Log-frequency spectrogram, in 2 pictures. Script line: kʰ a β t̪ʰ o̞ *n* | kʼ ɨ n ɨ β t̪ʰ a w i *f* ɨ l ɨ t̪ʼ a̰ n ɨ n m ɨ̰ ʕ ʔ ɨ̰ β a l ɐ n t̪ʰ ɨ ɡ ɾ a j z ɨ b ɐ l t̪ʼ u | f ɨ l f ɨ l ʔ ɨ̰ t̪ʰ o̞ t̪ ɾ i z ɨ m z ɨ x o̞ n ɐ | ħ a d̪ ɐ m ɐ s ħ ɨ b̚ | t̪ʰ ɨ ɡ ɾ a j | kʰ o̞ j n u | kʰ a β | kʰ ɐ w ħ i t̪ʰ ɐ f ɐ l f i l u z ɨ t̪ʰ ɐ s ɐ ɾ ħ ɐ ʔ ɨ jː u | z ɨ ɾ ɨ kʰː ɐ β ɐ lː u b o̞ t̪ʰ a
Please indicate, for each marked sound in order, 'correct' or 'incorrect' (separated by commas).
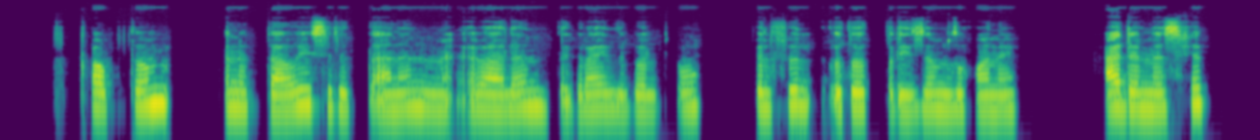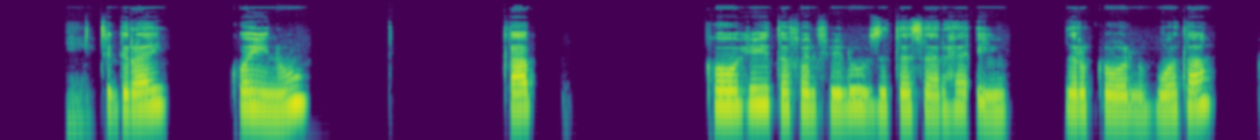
incorrect, incorrect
